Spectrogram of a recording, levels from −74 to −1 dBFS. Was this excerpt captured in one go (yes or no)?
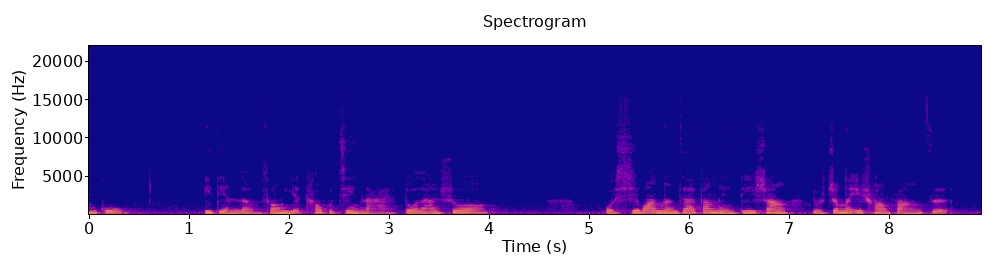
no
